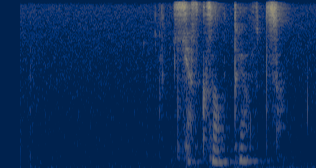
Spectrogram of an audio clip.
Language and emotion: Russian, angry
